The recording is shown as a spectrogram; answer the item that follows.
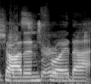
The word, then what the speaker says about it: Schadenfreude: It's Schadenfreude, and I learned that from Avenue Q.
